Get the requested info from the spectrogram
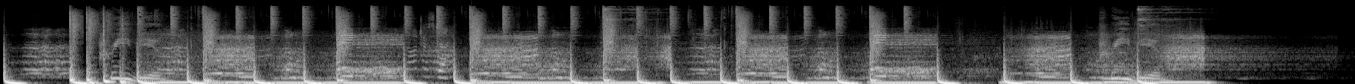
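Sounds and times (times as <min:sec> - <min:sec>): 
background hip hop ident music: 0:01.0 - 0:12.2.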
